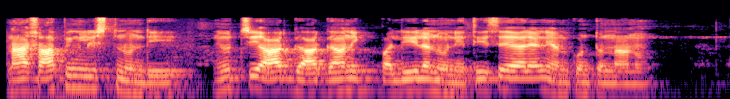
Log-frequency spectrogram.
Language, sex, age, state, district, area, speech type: Telugu, male, 18-30, Andhra Pradesh, Sri Balaji, rural, read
